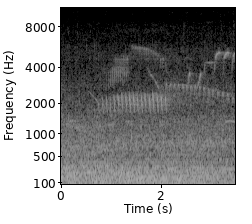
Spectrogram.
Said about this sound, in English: That's the evening rainforest. Which, okay, this does sound like nighttime, right?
